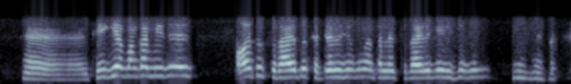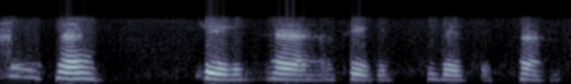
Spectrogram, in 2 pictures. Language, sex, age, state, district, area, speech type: Santali, female, 30-45, West Bengal, Birbhum, rural, conversation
